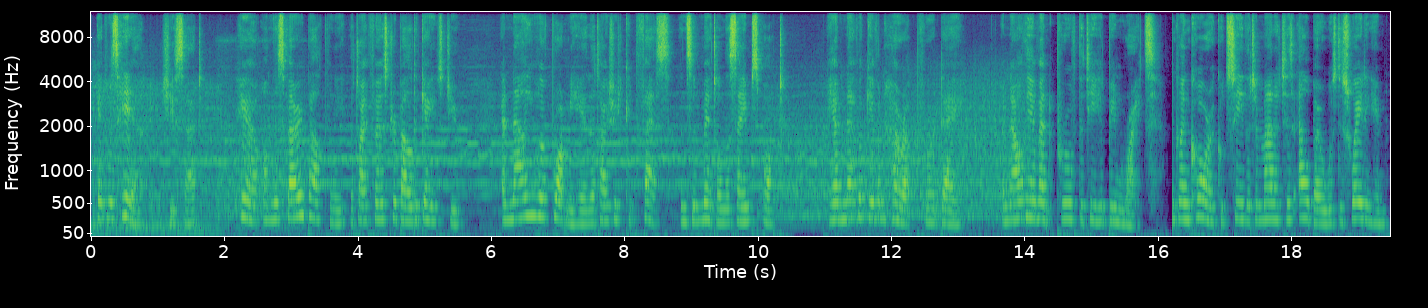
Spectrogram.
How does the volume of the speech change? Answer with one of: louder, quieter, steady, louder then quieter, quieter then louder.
steady.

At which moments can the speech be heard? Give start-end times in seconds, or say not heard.
0.0-13.1, 13.7-19.4.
